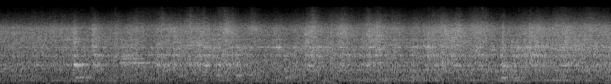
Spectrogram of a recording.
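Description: Garlic and ginger paste sizzling in hot rice bran oil in a frying pan, stirred with a wooden spatula; the sizzle grows louder about two seconds in.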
